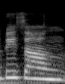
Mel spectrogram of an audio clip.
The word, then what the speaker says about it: 眉山: んですけども眉山っていうのが眉眉ですね眉毛のいうまゆ新山とか言って眉山と読むんですけども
